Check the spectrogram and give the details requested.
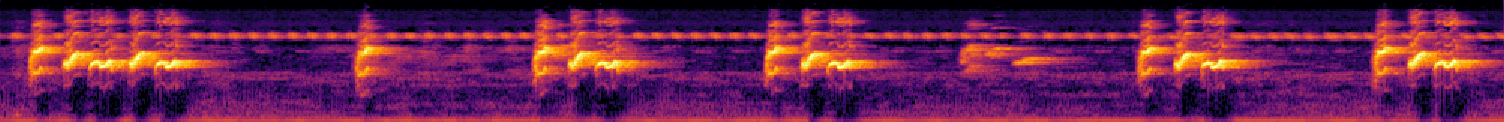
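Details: Sooty-headed bulbul in loud, clear song to trigger silent pet birds: chattering whistled phrases of two to four notes, roughly one per second, one softer phrase midway, over a continuous high whine and deep hum.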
